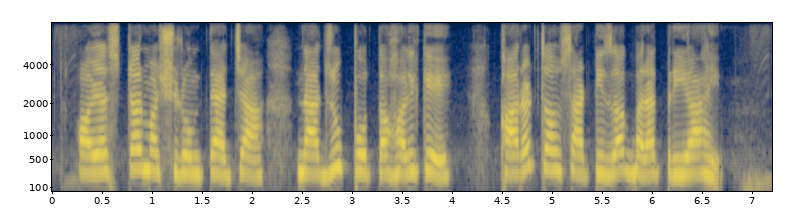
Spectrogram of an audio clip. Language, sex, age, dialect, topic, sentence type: Marathi, female, 18-24, Varhadi, agriculture, statement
